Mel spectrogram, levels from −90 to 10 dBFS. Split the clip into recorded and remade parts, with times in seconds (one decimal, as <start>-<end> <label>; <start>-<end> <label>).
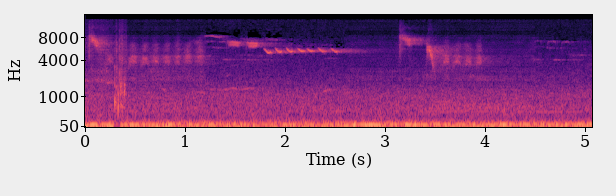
0.0-1.2 remade; 1.2-2.6 recorded; 2.6-4.5 remade; 4.5-5.1 recorded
